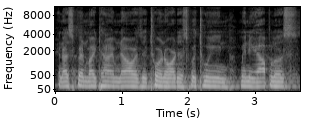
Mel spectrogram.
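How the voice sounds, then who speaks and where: A man's voice: medium pitch, monotone, fairly quick, warm tone. A man from Texas, a touring musician introducing himself plainly at a college Q&A. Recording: distant mic in reverberant hall.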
